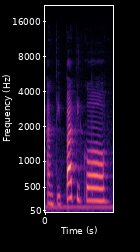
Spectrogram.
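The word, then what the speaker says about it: antipático: adjectives so alto alda antipatico which means unpleasant um or antipathica notice that that one has an accent on that uh that second a bajo bonito bueno delgado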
